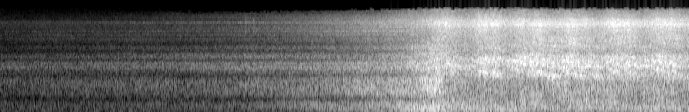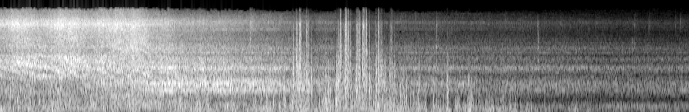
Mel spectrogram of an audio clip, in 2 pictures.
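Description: Trenitalia Intercity passenger train running through a station at speed: a rumble builds over a few seconds, then the coaches rush past loudly with a regular clatter of wheels on the rails. A few sharp clicks come near the end, and the noise fades as the train draws away.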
